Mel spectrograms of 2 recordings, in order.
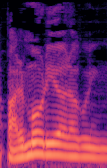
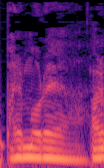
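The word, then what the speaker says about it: Balmorhea: 자 노래도 굉장히 좋아하시는 것 같은데 어 이거 어떻게 읽나요? 발모리아라고 읽나요? 발모레아. 발모레아 그렇게 예. 읽는 거군요.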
